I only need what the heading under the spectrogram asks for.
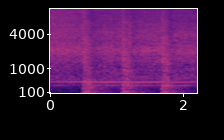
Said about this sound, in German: Was da so laut klopft, sind nicht die Arbeiter, sondern die Absaugung. Regelmäßig wird der Staub mit den Asbestfasern in einen speziellen, besonders dichten Beutel geschüttelt.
